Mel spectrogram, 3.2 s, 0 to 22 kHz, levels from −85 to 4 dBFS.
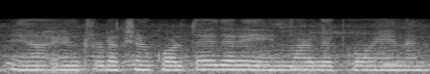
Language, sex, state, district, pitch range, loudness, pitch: Kannada, female, Karnataka, Bellary, 220-235 Hz, -13 LUFS, 225 Hz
